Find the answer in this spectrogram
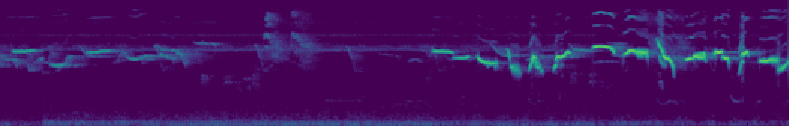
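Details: Oriental magpie-robin decoy bird singing 'tìu tíu tiu' to stir other birds to sing. A quiet opening with faint high notes, then a rapid, loud run of sharp whistled and slurred phrases fills the last four seconds.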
